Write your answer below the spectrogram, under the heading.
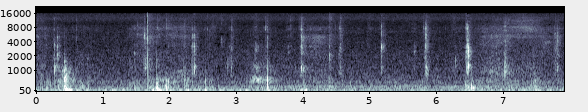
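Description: Faint, irregular small clicks and smacks of a dog licking and nibbling her puppy's fur as she grooms it.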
